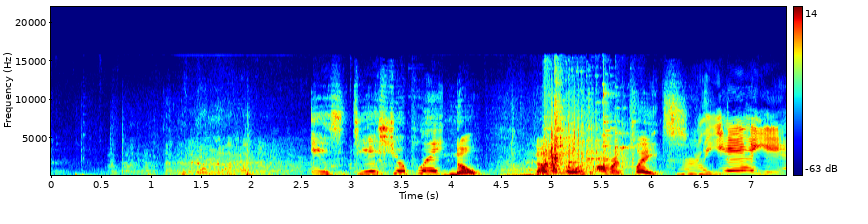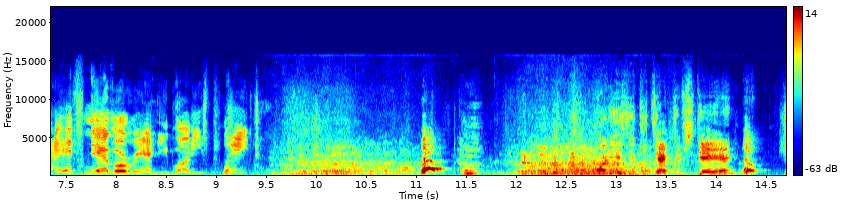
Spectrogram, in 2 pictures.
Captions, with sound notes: - Is this your plate? - No! None of those are my plates! Yeah, yeah, it's never anybody's plate! [laughing] [barking] What is it, Detective Stan?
